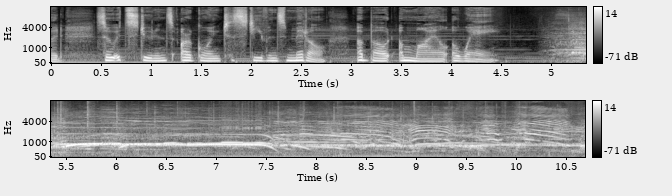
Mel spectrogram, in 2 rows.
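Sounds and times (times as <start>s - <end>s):
speech: 0.0s - 5.3s
alumni cheering students getting off a bus: 4.9s - 10.6s.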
